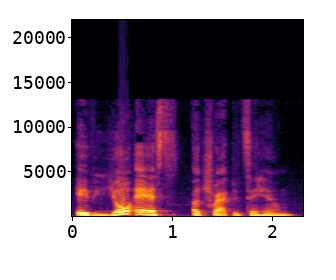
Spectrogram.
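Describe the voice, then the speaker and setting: A woman in her forties, a wife, hosts a casual relationship livestream in a slow, slightly mellow mid-range voice. She's outspoken, profane and preachy, lecturing her viewers.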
